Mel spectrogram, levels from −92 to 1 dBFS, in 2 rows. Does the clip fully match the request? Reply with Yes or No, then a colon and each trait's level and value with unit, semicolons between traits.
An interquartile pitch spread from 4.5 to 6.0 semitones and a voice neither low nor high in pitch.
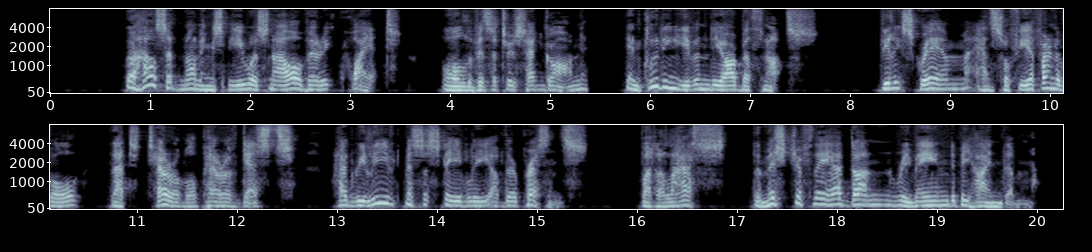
No: average, 3.7 semitones; medium, 155 Hz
